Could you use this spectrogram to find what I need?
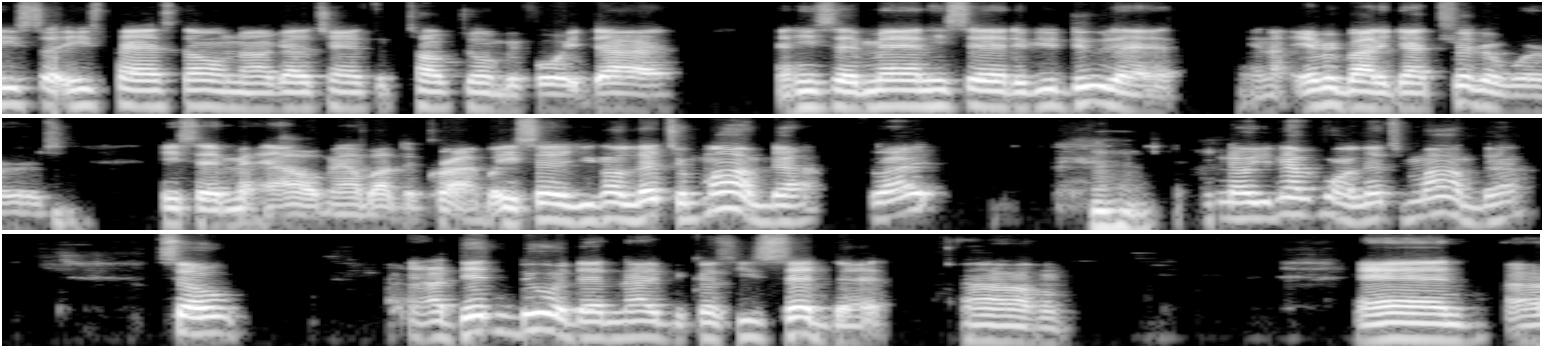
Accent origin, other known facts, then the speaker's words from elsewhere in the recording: Alexandria, Louisiana, United States; I was born in Alexandria, Louisiana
